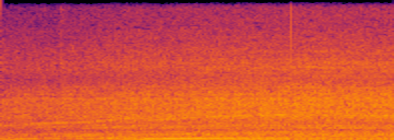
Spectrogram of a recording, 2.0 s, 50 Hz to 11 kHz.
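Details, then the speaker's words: Toyota Soarer/Lexus SC400 UZ V8, sat a few days, stalling, warming up after recent disassembly: idle sags, surges and dips, not holding steady; owner suspects sticky stepper motor bearings, possibly an air leak. Unstable idle, not confirmed. "however in this case my thoughts are that the stepper motor bearings are getting a bit sticky and they were actually on my list of hey we should just do them anyway"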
